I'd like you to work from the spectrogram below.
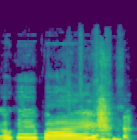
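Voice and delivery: very high, stretched-out mock-cheery goodbye; retold sheepish high-pitched farewell; awkward sign-off. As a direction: squeak out an embarrassed goodbye, slowly. Retold awkward sign-off after blunder.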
